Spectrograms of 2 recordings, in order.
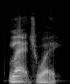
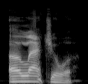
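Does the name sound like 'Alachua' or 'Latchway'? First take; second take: Latchway; Alachua. First: The name is said as 'Latchway'. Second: The name is read as it is spelled. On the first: This is how the locals say it. "everybody there called it Latchway" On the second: This is how the name is written. "spelled Alachua"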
